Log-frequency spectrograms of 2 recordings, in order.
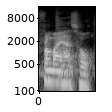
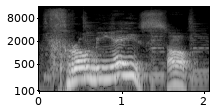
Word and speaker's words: Fromiaso: Hello, Mr. From My Asshole. It's Fromiaso. What? Fromiaso. That's how you say my name.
